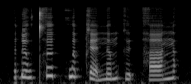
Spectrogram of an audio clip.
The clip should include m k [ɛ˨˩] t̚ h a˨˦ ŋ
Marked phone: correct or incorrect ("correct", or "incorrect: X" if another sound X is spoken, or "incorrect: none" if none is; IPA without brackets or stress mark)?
incorrect: ɨ˨˩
